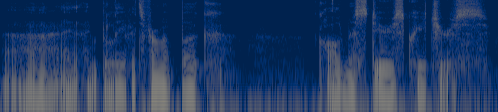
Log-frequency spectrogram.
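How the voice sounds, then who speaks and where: A man softly telling a scary story in ASMR style, breathy and hushed, in short deliberate phrases close to the mic. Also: on the low side, flat delivery, no echo. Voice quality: breathy, whispery, husky. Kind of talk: ASMR soft-spoken scary story narration. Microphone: close mic, dry.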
